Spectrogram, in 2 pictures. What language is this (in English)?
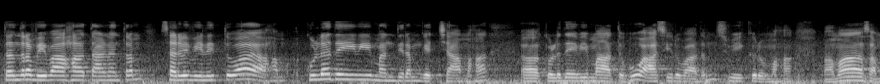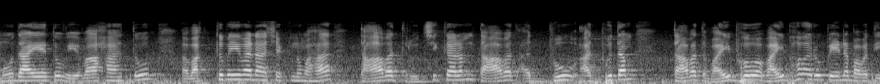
Sanskrit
